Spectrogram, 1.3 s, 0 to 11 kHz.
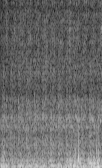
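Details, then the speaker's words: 1996 Suzuki RF900R motorcycle idling unevenly, lumpy and stumbling, won't settle; previously ran only on brake cleaner, owner suspects carburetor problem and plans to clean carbs. "Probably there are some good problem in the carburetors. I have to clean them."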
